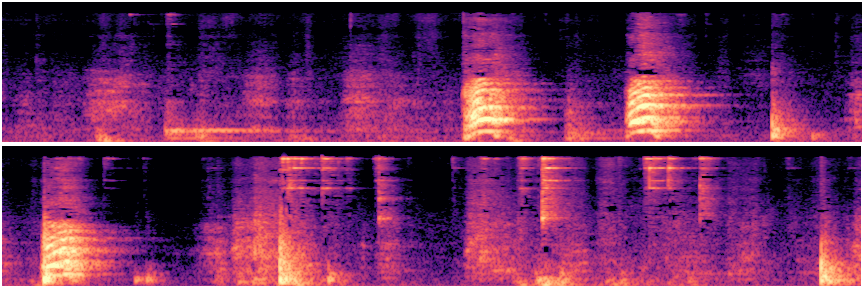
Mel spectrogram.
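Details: A Labrador and a German Shepherd indoors on a Sunday morning; short harmonic barks burst out in a loose series around the middle, with softer grumbles and whines between and some clattering toward the end.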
